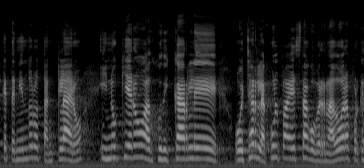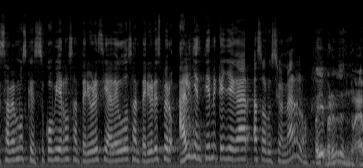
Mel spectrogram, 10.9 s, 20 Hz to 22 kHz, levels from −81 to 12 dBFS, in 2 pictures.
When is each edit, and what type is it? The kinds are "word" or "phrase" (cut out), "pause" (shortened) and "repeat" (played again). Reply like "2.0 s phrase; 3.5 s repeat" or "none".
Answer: 1.5 s word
